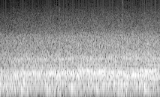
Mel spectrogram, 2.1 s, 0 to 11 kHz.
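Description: Simulated stadium crowd in the mobile football game PES 2018, a steady broadband roar with rising murmurs and cheers that holds at a constant level throughout, with no talk over it.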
